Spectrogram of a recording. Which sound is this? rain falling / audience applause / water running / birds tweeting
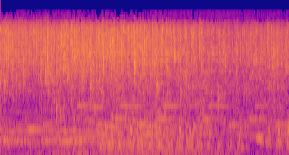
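water running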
